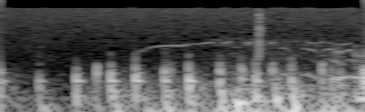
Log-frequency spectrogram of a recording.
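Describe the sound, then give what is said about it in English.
The Lone Ranger's horse Silver lets out a loud whinny with a rapid quavering pulse that climbs high and then trails off. No one speaks over it. “Here's Silver.”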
